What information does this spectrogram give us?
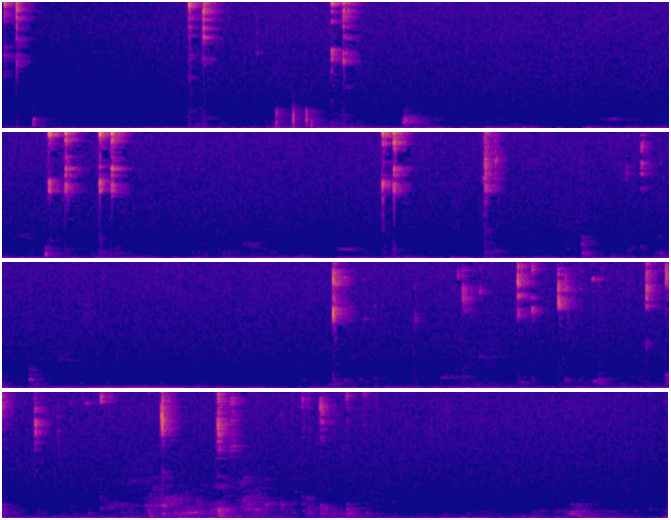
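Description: Computer mouse clicks while selecting cells on an on-screen grid: many short, sharp clicks scattered irregularly over a low, steady background hum.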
